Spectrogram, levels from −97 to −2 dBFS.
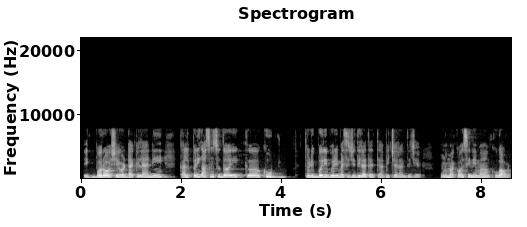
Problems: none marked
